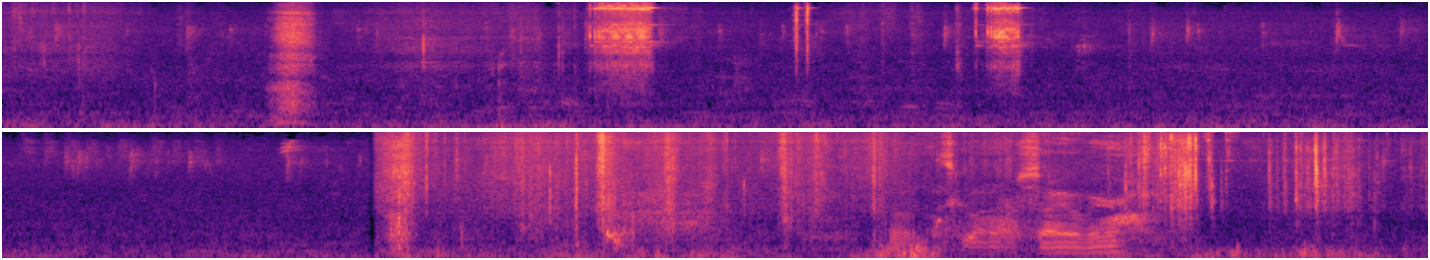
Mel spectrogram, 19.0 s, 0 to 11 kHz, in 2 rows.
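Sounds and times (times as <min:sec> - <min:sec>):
rustling of fishing gear: 0:12.0 - 0:15.8, 0:16.9 - 0:19.0
footsteps crunching on dry dirt: 0:12.0 - 0:16.2.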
